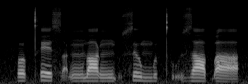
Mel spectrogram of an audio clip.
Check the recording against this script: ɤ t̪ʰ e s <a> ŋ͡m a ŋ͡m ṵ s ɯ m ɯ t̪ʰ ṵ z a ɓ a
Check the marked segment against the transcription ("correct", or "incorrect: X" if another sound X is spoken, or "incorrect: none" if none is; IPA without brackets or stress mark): incorrect: a̰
